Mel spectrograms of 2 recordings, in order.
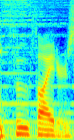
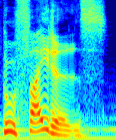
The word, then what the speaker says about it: Foo Fighters: You just have to put in a random pause, then emphasize the next syllable. Exactly! I mean, he knew exactly what he was doing. It's the Foo Fighters. Yeah. Join me in welcoming Foo Fighters.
